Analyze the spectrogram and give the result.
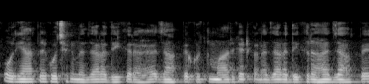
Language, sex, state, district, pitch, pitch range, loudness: Hindi, male, Chhattisgarh, Raipur, 115 Hz, 115-125 Hz, -17 LUFS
